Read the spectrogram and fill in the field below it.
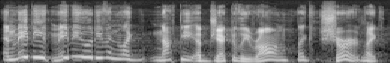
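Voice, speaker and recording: Young man, casual podcast talk, earnest and reflective, gravelly edge, fairly high voice. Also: huge pitch swings, brisk. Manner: earnest, reflective, many fillers and restarts. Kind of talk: casual discussion.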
